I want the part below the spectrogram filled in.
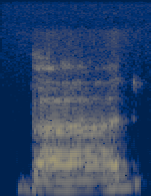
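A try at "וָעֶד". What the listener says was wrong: It's the vowel. Va.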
